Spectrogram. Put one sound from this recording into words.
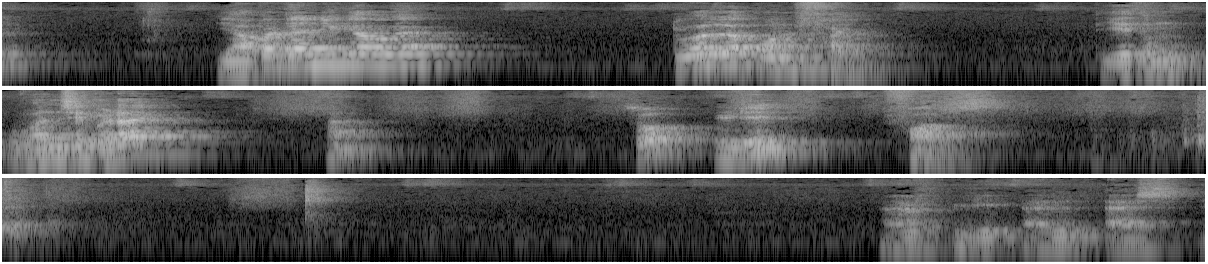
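An older man speaks calmly and clearly, close to a microphone.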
